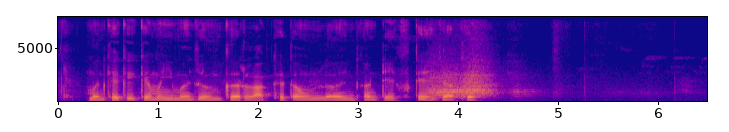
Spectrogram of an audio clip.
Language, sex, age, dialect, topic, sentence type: Chhattisgarhi, male, 56-60, Western/Budati/Khatahi, banking, statement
